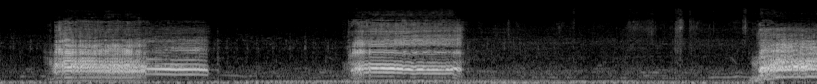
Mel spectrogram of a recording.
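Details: Sheep bleating three times, each call a harsh, wavering cry of about one to one and a half seconds, separated by pauses with faint low rumble.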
